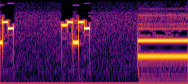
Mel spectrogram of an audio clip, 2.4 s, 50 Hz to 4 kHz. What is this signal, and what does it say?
Five-tone selective call (ZVEI), heard as quick runs of five tones, tones of about 70 ms. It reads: 89297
